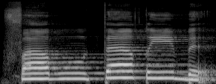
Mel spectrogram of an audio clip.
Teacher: Far, nah sehingga kita langsung ke ro sukunnya ini dibaca tafkhim karena sebelumnya berharokat fathah, maka ro-nya tebal.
